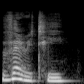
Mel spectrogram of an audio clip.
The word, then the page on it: verity: British English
